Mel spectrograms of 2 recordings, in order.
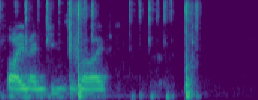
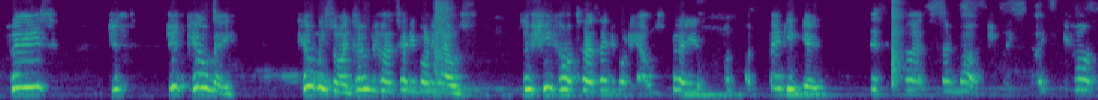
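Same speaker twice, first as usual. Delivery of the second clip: tearful begging; 11 semitones higher than usual. Acted. Begging to be killed, crying.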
